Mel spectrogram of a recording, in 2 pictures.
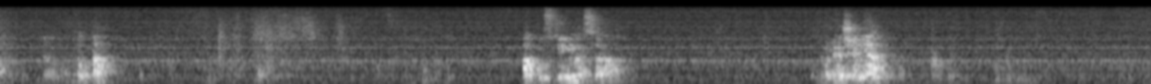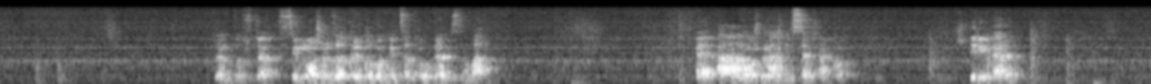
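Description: A young man speaks calmly in short bursts.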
